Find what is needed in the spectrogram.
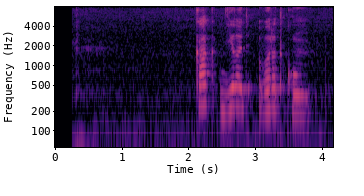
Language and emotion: Russian, neutral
